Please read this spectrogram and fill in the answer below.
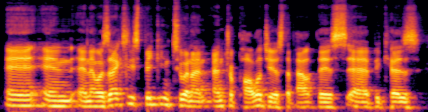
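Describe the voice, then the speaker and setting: A man's voice: mid-range voice, steady tone, brisk, pushed and bright. A man from Denmark speaking as an interview guest and company founder, explaining things in an informal, conversational way.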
